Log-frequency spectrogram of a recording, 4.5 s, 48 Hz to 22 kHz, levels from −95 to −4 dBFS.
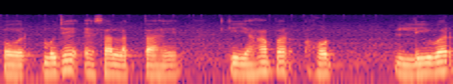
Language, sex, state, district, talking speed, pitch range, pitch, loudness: Hindi, male, Madhya Pradesh, Dhar, 145 wpm, 100-125 Hz, 110 Hz, -17 LUFS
